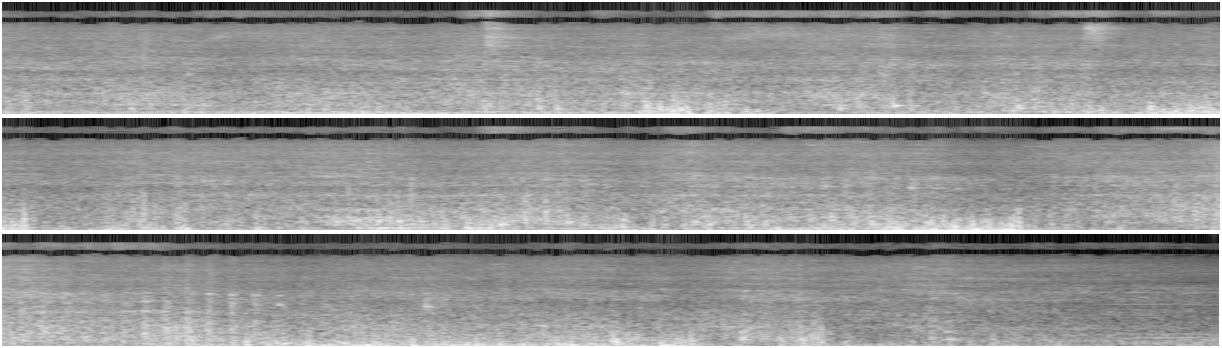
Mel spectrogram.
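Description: Freight train passing close by, its wagons rolling over the rails with repeated heavy clacks as the wheels cross the rail joints.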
